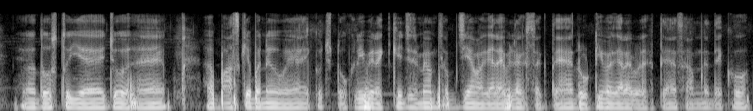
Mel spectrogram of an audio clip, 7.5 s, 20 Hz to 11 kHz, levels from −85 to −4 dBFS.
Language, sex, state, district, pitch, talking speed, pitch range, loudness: Hindi, male, Uttar Pradesh, Muzaffarnagar, 90 Hz, 240 wpm, 85-95 Hz, -19 LUFS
